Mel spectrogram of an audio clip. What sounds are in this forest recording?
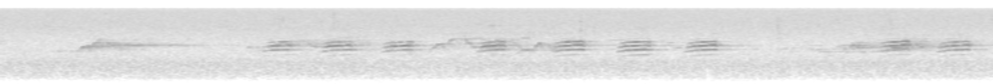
Varied Thrush song, Swainson's Thrush song, Red-breasted Nuthatch song, unidentified sound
